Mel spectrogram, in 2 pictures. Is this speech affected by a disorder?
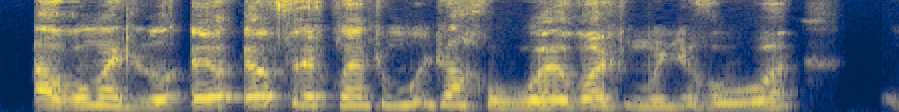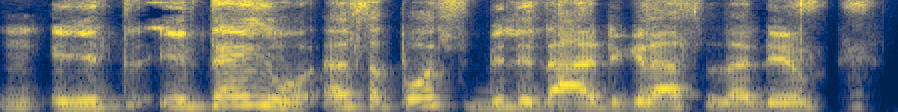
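Yes: cerebral palsy; cognition preserved.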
